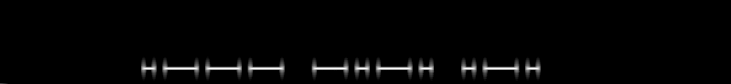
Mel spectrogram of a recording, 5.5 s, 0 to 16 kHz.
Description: Morse code, heard as a keyed tone, about 15 wpm, 700 Hz. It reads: JCR
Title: USA Call Sign Postfixes - 3 Letters 15wpm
